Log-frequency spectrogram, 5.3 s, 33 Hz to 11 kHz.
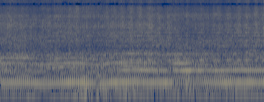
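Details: Old Toro Recycler mower cutting Kentucky bluegrass, binaural recording: a steady engine under a clattering, mechanical drive-system rattle that is not combustion noise. The racket was later solved with WD40.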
